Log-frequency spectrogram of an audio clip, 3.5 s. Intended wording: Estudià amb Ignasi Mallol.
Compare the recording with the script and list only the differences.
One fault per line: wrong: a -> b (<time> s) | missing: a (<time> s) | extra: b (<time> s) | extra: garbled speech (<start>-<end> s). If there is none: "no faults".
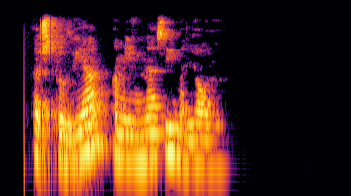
no faults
